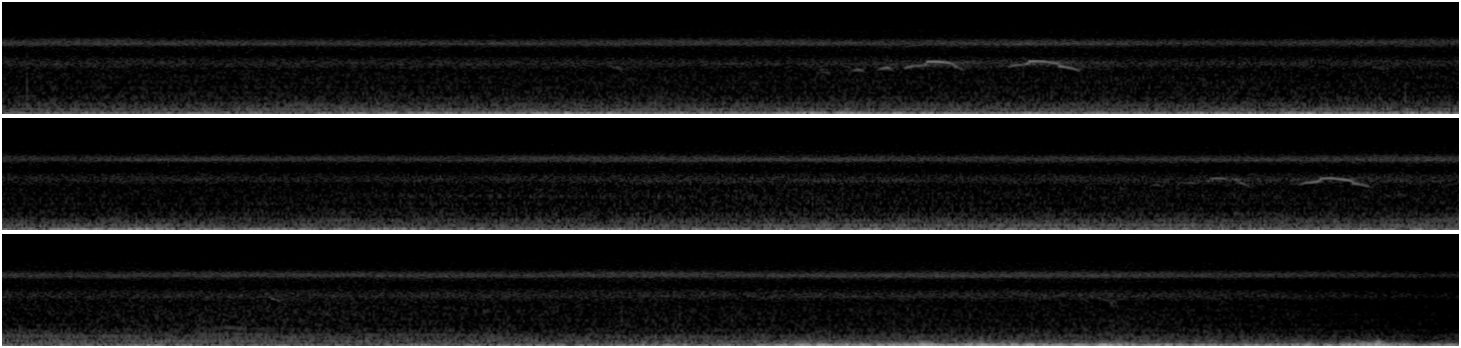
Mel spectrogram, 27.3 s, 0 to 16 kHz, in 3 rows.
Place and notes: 旭海路, Mudan Township, Pingtung County - Crested serpent eagle
Bird song, Insect noise, traffic sound, Crested serpent eagle
Binaural recordings, Sony PCM D100+ Soundman OKM II
Pingtung County, Taiwan, 2 April 2018, ~12:00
